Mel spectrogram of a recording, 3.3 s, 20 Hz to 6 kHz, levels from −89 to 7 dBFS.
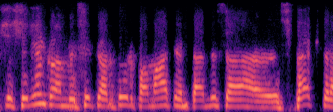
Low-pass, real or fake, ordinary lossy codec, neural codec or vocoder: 5.4 kHz; real; Opus, 24 kbps; none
